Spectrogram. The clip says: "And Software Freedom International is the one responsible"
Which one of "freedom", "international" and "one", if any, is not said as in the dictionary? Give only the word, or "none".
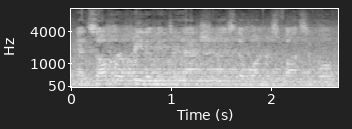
international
